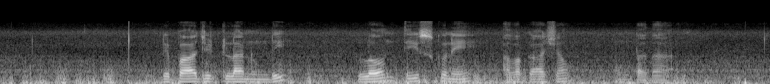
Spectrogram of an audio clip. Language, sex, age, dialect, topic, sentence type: Telugu, male, 31-35, Telangana, banking, question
